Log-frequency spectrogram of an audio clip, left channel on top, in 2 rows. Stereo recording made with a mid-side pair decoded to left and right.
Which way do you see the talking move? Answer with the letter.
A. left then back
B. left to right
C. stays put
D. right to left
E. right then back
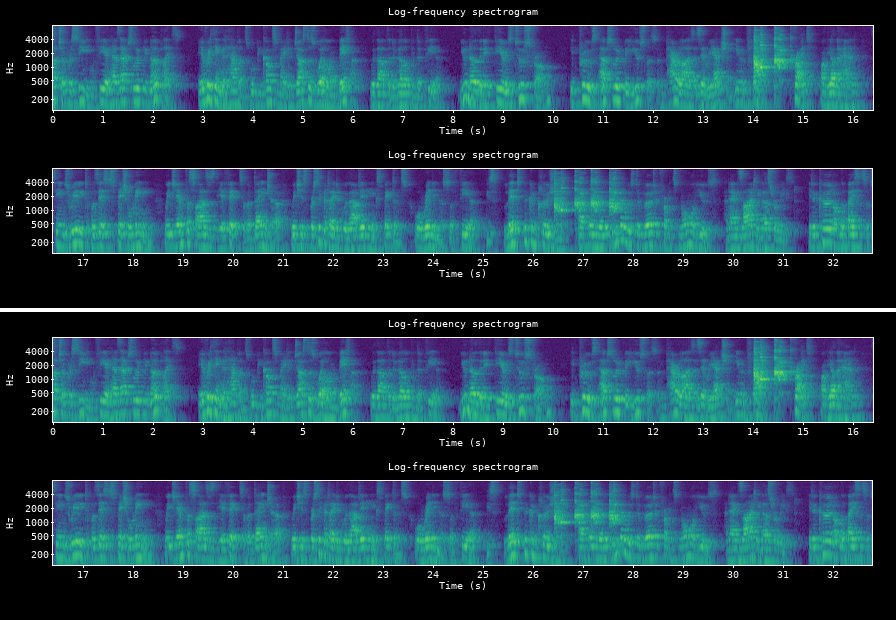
C.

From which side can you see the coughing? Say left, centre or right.
centre.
